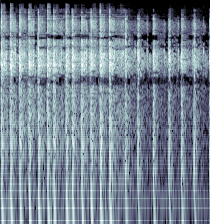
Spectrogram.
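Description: Rapid, loud automatic gunfire in a battle royale video game, a steady fast string of close shots in a regular rhythm lasting the whole moment.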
